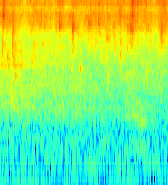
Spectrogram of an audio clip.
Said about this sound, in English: That's actually the sound I fall asleep to every night, the sound of rain.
